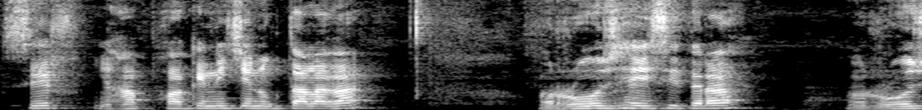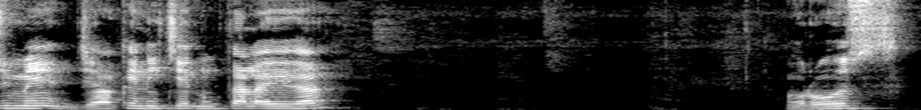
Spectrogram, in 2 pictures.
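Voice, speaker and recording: A man teaching a children's worksheet lesson, explaining patiently step by step and repeating words slowly. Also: on the high side, fairly bright tone.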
